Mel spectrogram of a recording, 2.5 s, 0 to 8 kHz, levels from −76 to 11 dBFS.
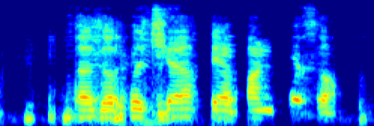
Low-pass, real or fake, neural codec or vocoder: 7.2 kHz; fake; codec, 44.1 kHz, 1.7 kbps, Pupu-Codec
